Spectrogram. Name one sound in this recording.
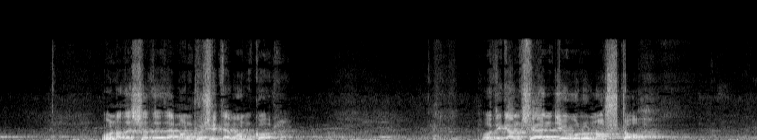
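A man preaches loudly and with fervour into a microphone, heard through loudspeakers.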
